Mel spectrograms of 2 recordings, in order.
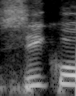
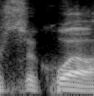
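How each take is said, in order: First: "Sequel" as SEE-kwul, stress up front; first-syllable pronunciation. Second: "Sequel" as suh-KWELL, stress at the end; second-syllable pronunciation. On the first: Host checking a player's name, "Sequel" said SEE-kwul. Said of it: "is it Sequel or Sequel? How do we say his name?". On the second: Host offering the other reading of a name, "Sequel" said suh-KWELL. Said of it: "How do we say his name?". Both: Shown as a demonstration.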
